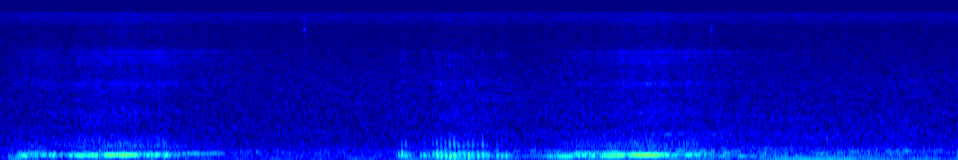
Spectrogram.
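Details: Sleeping Labrador Retriever pup, ten months old, settled in for the night; soft, low snores in two or three rumbling bursts separated by quiet gaps.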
